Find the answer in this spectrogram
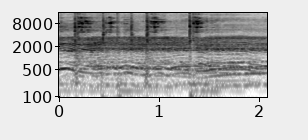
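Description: Male voices singing an Urdu naat, drawing out one long, wavering note over a few low drum beats.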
